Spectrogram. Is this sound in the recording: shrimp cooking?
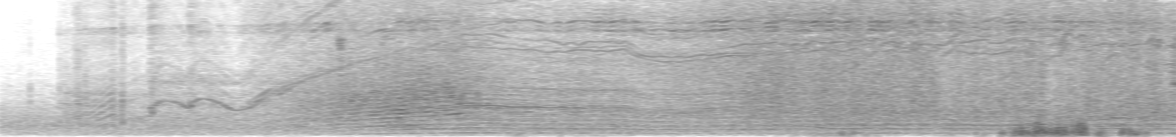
no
